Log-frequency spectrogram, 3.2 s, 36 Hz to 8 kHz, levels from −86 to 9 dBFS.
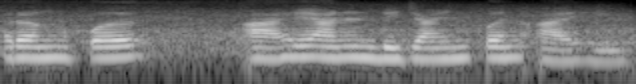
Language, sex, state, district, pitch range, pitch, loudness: Marathi, female, Maharashtra, Sindhudurg, 190-200 Hz, 200 Hz, -15 LUFS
